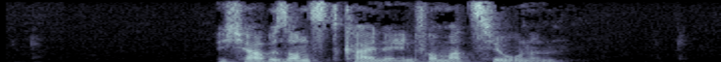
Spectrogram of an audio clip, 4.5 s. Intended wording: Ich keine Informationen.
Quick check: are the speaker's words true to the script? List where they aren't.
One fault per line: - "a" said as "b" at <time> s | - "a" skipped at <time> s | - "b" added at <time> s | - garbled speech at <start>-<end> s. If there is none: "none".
- "habe sonst" added at 1.5 s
